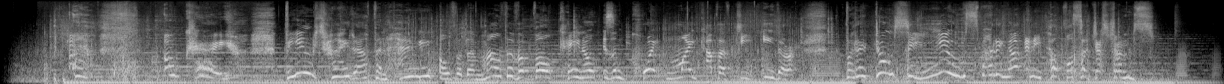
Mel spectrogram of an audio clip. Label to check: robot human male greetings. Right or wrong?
Wrong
